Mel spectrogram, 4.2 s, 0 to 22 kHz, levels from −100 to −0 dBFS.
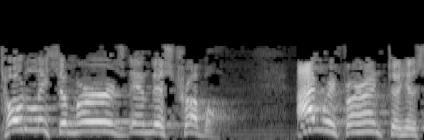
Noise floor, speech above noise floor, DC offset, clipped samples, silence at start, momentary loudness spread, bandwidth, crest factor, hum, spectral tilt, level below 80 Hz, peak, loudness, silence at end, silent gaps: -58 dBFS; 36 dB; under 0.1%; under 0.1%; 0 s; 11 LU; 5.8 kHz; 20 dB; none; -7.5 dB/octave; -74 dBFS; -2 dBFS; -22 LUFS; 0 s; none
